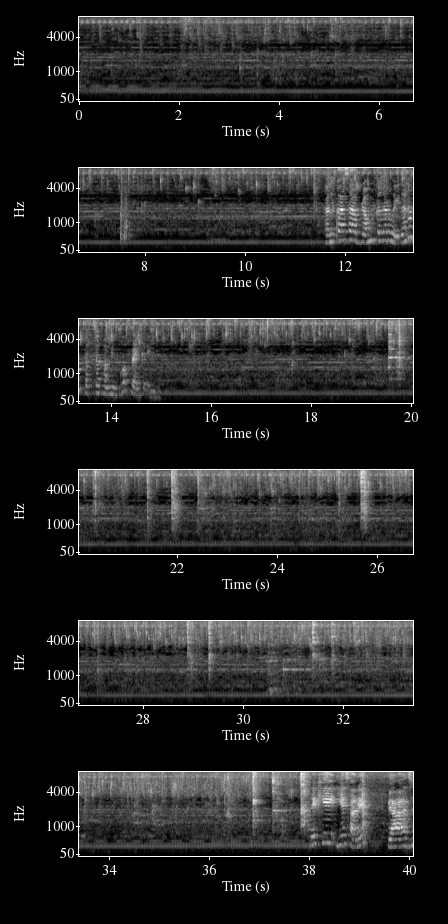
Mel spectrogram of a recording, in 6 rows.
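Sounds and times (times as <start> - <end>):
potatoes sizzling in oil: 0.0 - 40.0
steel spoon clicking on pan: 25.6 - 25.9.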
